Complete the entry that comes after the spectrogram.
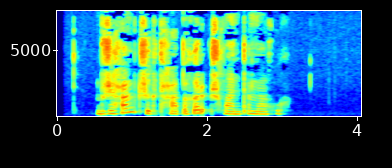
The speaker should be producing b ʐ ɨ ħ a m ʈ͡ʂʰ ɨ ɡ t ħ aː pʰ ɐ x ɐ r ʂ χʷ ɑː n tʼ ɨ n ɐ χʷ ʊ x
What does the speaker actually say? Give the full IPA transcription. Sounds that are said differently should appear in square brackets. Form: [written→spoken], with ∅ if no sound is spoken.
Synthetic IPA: b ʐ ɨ ħ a m ʈ͡ʂʰ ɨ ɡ t ħ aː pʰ ɐ x ɐ r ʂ χʷ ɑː n tʼ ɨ [n→m] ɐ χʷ ʊ x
